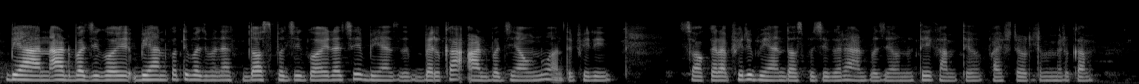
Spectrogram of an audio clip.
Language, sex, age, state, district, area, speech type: Nepali, female, 30-45, West Bengal, Jalpaiguri, urban, spontaneous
